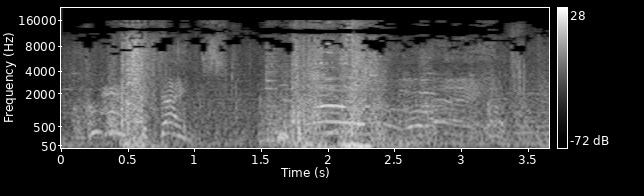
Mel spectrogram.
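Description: A man grunts and shouts while fighting.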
